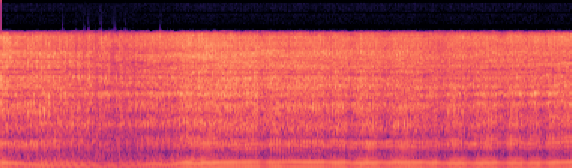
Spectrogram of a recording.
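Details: Off-road vehicle engine idling, then picking up slightly, with an irregular knock of about three per second under the running note. Engine knock present, cause unclear.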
